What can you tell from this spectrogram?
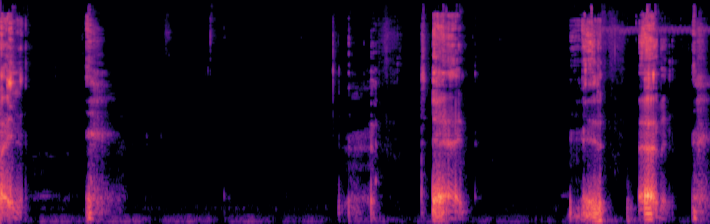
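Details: Voluntary burping: deliberate belches shaped into spoken counting numbers, a burp-talking display with quiet gaps between.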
